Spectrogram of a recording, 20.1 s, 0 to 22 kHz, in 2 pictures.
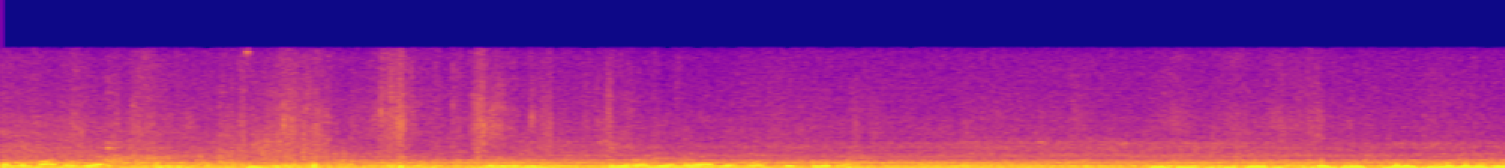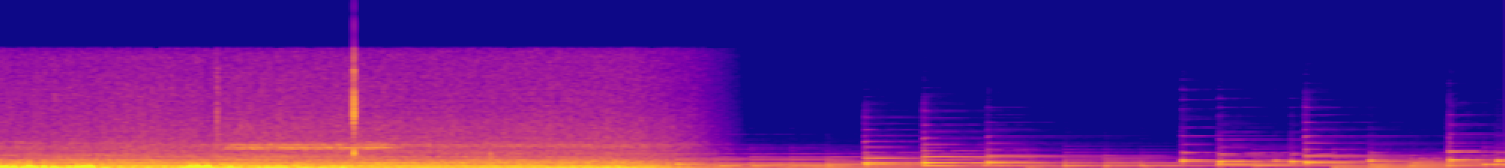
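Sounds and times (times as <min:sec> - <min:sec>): wind noise: 0:00.0 - 0:04.5, 0:05.8 - 0:14.7
road rumble: 0:00.0 - 0:14.9
vehicle engine running: 0:00.0 - 0:14.9.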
